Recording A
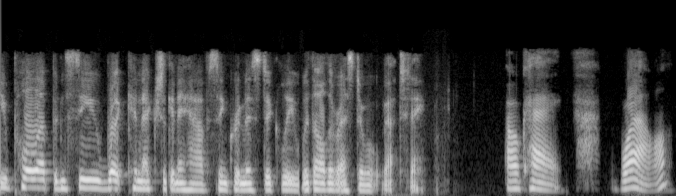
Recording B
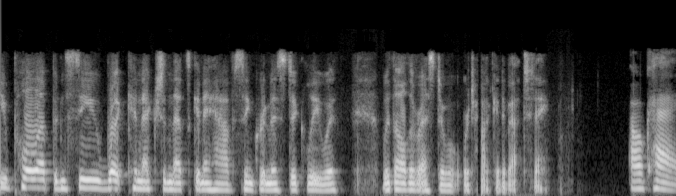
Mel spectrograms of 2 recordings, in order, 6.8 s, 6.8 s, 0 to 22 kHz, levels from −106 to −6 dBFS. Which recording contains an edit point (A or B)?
A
